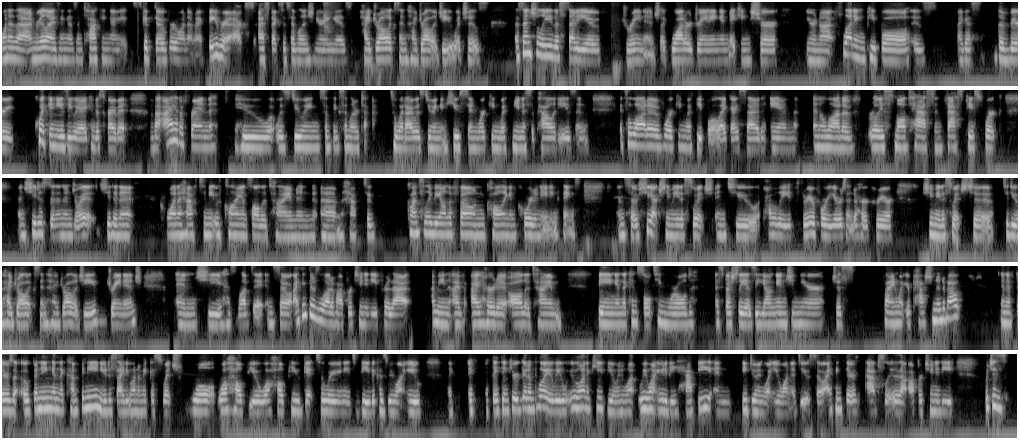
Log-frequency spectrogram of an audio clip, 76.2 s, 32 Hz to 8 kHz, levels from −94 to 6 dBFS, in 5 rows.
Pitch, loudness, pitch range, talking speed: 185 Hz, -28 LUFS, 175-195 Hz, 215 wpm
